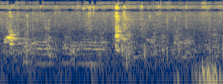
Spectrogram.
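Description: Bantam chickens in a farmyard pen cluck in a few short, moderately close bursts, with a louder rustle or thump near the end.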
